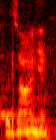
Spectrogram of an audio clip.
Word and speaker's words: lasagna: I think Miles took the approach of, real G's moving silence like lasagna. – Real G's moving silence like lasagna. Oh, I get it. Because the G in lasagna is silent.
